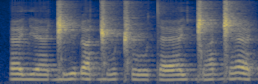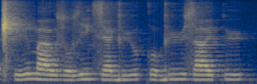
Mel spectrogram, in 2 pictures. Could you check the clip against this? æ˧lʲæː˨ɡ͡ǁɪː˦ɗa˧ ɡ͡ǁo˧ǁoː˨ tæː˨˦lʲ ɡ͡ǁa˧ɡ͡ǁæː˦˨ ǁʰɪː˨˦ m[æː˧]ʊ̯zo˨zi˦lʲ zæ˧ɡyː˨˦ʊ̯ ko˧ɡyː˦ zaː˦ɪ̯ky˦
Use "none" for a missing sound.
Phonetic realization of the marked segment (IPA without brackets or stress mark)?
aː˧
